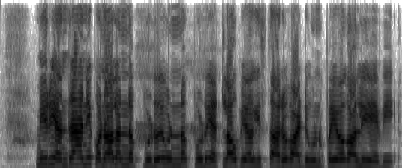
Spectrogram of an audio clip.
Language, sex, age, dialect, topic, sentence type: Telugu, female, 18-24, Southern, agriculture, question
